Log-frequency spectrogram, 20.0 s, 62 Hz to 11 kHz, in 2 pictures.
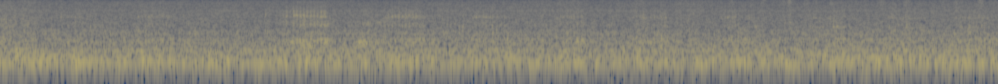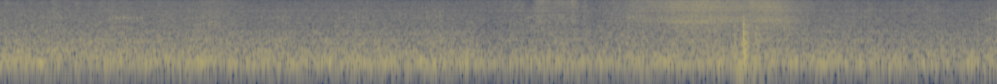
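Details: Dillard, a 15-year-old cat recovering from lymphoma treatment, purring during a massage; a constant deep rumble with faint periodic breathy pulses, rustling, and one sharp tap near the end.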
